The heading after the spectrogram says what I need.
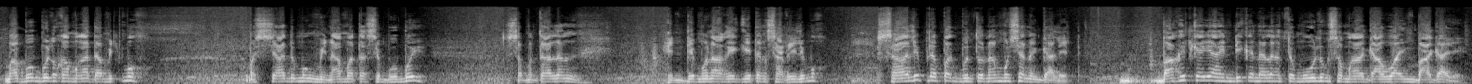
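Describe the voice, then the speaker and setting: A male actor as a principled, middle-aged father in a radio drama. He speaks at an ordinary male pitch with firm conviction, over clearly noisy ambience. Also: lively intonation, moderate pace, pauses often, lightly acted. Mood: exasperated, scolding. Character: exasperated, principled father defending a homeless boy. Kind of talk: Tagalog radio drama acting.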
